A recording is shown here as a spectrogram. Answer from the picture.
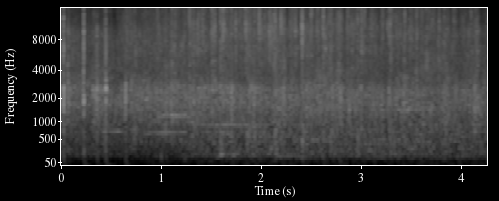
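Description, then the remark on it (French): An audience applauds the young participants steadily, a dense wash of many hands clapping at an even, moderate loudness for several seconds with a few sharper individual claps at the start. No voices are heard. “On va applaudir déjà nos petits participants.”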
